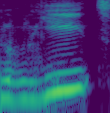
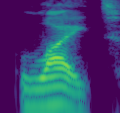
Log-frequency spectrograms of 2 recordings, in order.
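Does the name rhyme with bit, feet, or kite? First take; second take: feet; kite. First: The vowel is long, as in feet. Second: The vowel is a diphthong, as in kite. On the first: "some people say leets, like with e's" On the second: "or light, like an actual light"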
